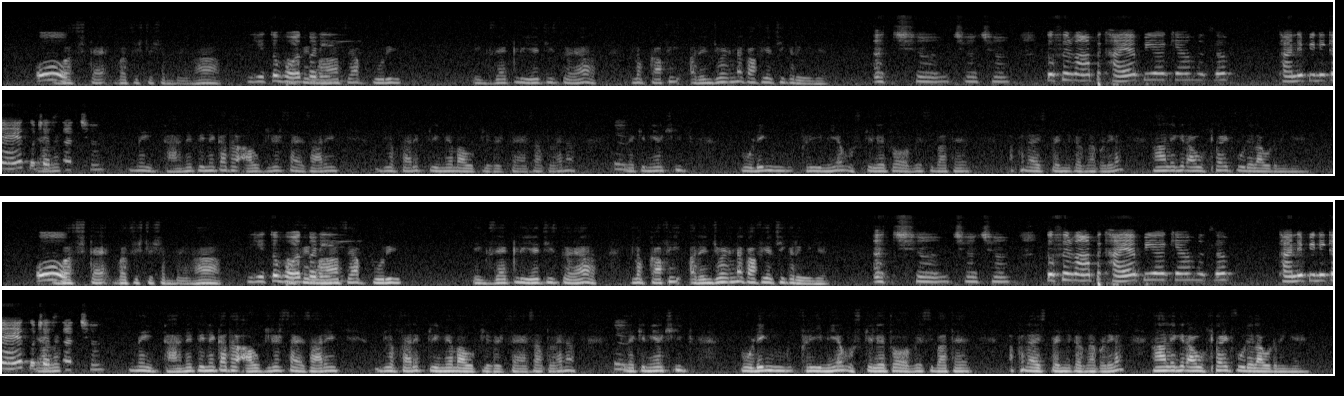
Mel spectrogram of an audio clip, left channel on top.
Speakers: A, on the right (about 40°); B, on the right (about 65°).
A: ओ
B: बस स्टे- बस स्टेशन पे हाँ
A: ये तो बहुत
B: और फिर
A: बड़ी
B: वहां से आप
A: है
B: पूरी एग्जैक्टली exactly ये चीज तो है यार मतलब काफी अरेंजमेंट ना काफी अच्छी करी हुई है
A: अच्छा अच्छा अच्छा तो फिर वहां पे खाया पिया क्या मतलब खाने पीने का है कुछ
B: यार
A: ऐसा अच्छा
B: नहीं खाने पीने का तो आउटलेट्स है सारे मतलब सारे प्रीमियम आउटलेट्स है ऐसा तो है ना
A: हम्म
B: लेकिन यह कि फूडिंग फ्री नहीं है उसके लिए तो ऑब्वियस सी बात है अपना स्पेंड करना पड़ेगा हाँ लेकिन आउटसाइड फूड अलाउड नहीं है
